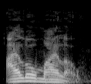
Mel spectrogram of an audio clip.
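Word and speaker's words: ilomilo: It's called, I believe it's pronounced Ilo Milo.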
